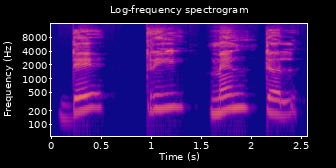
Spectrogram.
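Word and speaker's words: detrimental: डेट्री एम एन मैन टी ए एल टल तो पूरी मीनिंग क्या बनी डेट्रीमेंटल डेट्रिमेंटल डेट्रिमेंटल डेट्रिमेंटल का मतलब होता है हानिकारक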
